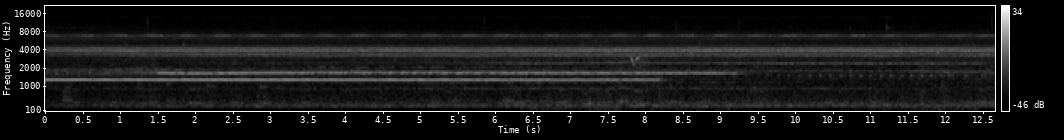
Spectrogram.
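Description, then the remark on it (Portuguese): Cicadas sing in a dense, unbroken outdoor chorus of steady high-pitched whining tones in the mountains in late afternoon as clouds gather before rain, with frogs and birds, a faint chirp or two mixed in and no talking. “Paramos um pouco para ouvir o canto das cigarras, dos sapos e pássaros.”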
